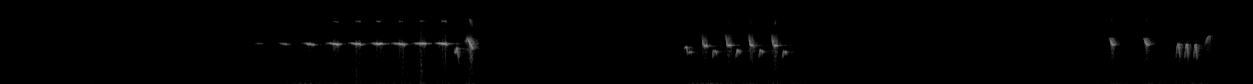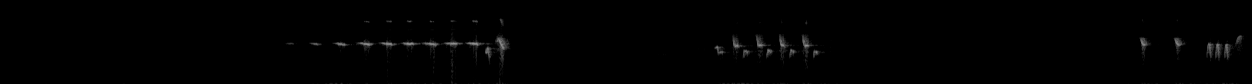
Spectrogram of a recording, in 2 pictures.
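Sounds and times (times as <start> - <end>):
small bird chirping: 2.5 - 4.8, 5.8 - 8.2, 11.0 - 12.8, 13.9 - 17.7, 18.5 - 21.1, 23.8 - 25.0.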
